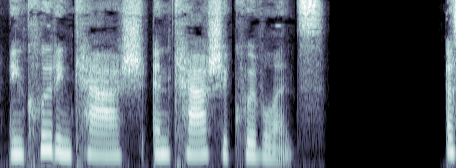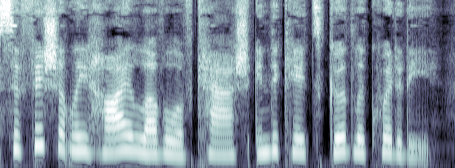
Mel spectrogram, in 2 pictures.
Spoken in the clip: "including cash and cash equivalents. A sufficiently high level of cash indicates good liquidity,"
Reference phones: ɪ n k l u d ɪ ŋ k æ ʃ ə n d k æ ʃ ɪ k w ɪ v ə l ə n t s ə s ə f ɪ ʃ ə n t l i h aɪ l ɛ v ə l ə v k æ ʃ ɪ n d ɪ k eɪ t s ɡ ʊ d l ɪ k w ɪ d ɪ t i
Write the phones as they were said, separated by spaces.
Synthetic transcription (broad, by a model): ɪ n k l u d ɪ ŋ k æ ʃ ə n k æ ʃ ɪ k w ɪ v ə l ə n t s ə s ə f ɪ ʃ ə n t l i h aɪ l ɛ v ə l ə v k æ ʃ ɪ n d ɪ k eɪ t s ɡ ʊ d l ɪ k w ɪ d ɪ t i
